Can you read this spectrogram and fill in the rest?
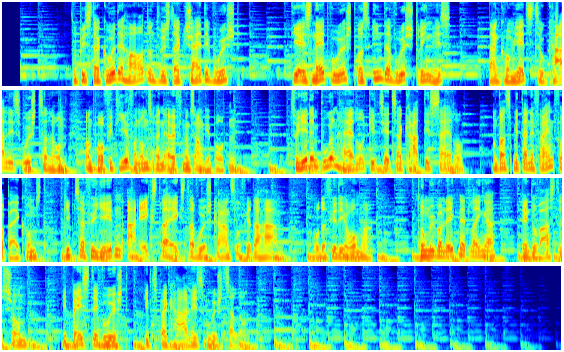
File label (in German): Werbung; Karlis Wurstsalon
